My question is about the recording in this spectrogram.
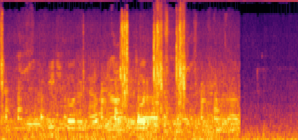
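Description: A few camera shutter clicks around the middle, over a murmur of voices; the sound drops away near the end.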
